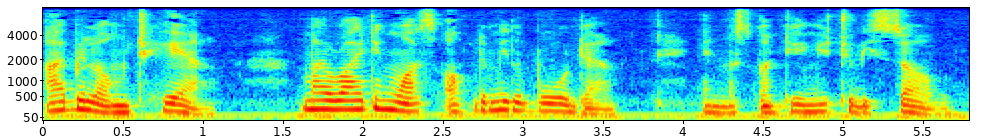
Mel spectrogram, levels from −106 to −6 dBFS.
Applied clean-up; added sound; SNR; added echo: none; none; none; none.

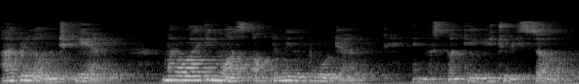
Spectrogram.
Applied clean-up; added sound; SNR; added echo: none; none; none; reverberation time 1.2 s.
